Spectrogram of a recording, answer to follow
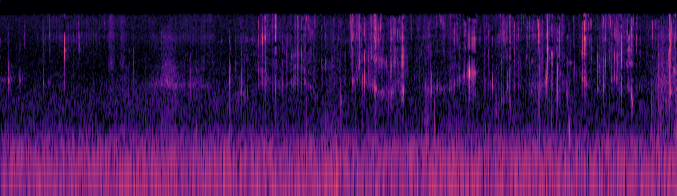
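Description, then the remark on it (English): Someone chews a crisp Zachary Thin Mint cookie, with irregular crunchy snaps and clicks repeating throughout, fairly quiet over a steady low background hum, and no talking. “So let's try the Zachary Thin Mint.”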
